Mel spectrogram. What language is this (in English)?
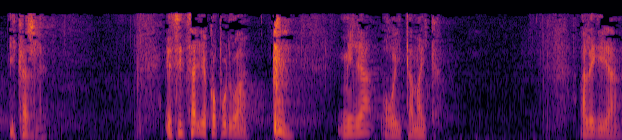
Basque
